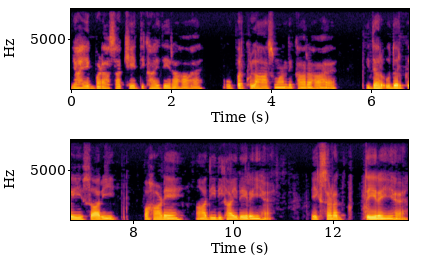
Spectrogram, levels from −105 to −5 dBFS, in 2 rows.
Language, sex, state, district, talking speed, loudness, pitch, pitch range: Hindi, male, Uttarakhand, Uttarkashi, 130 wpm, -20 LUFS, 140 Hz, 130-150 Hz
